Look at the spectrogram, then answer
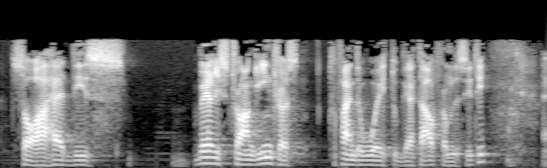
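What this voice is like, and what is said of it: Italian accent. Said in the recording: “as you can see, pick up from my accent, I'm Italian”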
